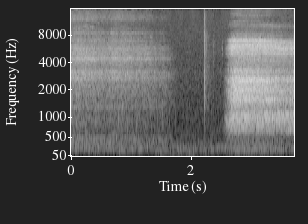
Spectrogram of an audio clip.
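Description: Slow, deep breathing in and out: a long airy exhale fades out, a brief pause, then a strong rushing inhale fills the end. No talking.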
